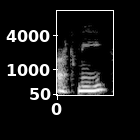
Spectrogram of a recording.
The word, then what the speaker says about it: Aicmí: into five groups so that is akma singular a i c m e or amme plural and each of these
